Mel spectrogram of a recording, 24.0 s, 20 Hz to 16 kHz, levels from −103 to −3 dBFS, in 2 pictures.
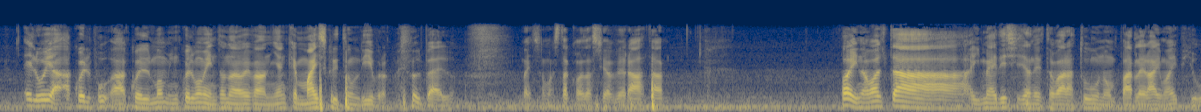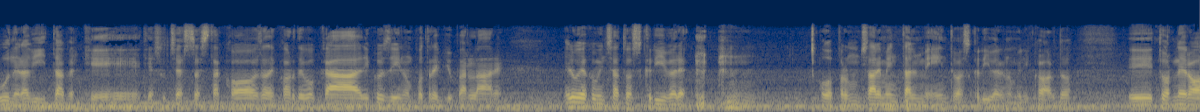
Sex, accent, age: male, native, 20-39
